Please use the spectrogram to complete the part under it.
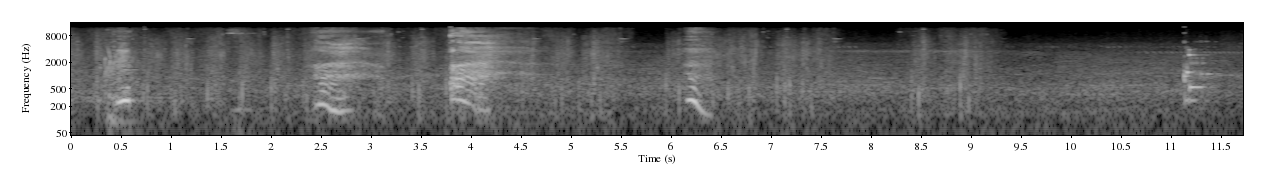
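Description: Footsteps patter on stone as a game character runs.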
